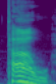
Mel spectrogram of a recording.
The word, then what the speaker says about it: تاو: عند مراجعة النطق الصيني للاسم تاو تي تشينغ وجدت ان النطق الصيني يستخدم صوت حرف التاء وليس الطاء او الدال، وبالتالي فالنطق الاصح للكلمة هو تاو، والنطق الاصح لاسم الديانة هو التاوية.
